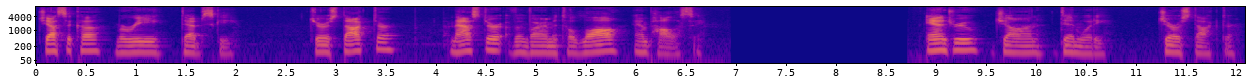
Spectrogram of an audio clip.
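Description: A man announces graduates' names one by one at a commencement. He speaks very slowly and deliberately, in a lowish voice, keeping a formal, measured rhythm. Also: fairly bright tone. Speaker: commencement name reader.

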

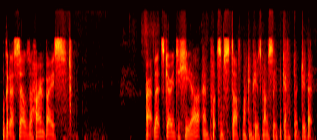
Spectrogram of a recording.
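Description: A young Australian man chats, jokes and swears while streaming a video game. His voice is lowish and fairly quick, and the sound is lo-fi.

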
